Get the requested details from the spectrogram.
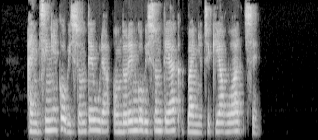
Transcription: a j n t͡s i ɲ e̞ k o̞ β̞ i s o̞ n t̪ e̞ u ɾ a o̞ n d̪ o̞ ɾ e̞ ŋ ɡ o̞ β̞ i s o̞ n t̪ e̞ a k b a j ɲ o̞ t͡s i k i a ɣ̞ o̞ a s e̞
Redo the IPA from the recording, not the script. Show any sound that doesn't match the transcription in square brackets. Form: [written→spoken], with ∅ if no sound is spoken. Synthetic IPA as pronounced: a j n t͡s i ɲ e̞ k o̞ β̞ i s o̞ n t̪ e̞ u ɾ a o̞ n d̪ o̞ ɾ e̞ ŋ ɡ o̞ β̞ i s o̞ n t̪ e̞ a k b a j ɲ o̞ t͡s i k i a ɣ̞ o̞ a s e̞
